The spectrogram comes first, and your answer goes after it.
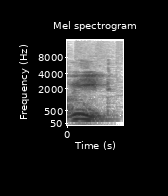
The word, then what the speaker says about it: wheat: Next है ईट, WHEAT, WE यानी व ई अ ट, वीट, यहाँ पर H साइलेंट हो गया।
